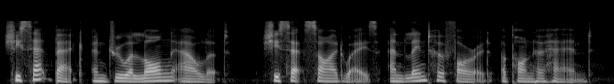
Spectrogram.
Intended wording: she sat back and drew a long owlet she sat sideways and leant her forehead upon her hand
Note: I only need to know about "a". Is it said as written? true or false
true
